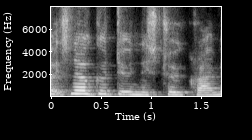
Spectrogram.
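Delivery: ordinary talk, nothing marked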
